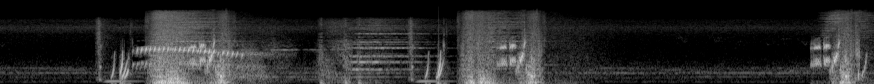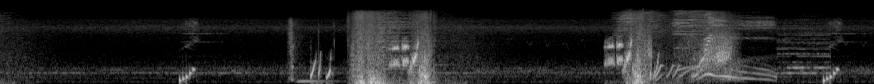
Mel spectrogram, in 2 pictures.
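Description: Game bubbles pop and burst in bursts of bright sound effects.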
